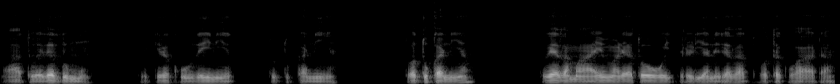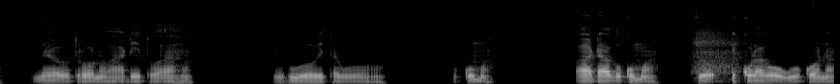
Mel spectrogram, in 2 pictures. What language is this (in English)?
Kikuyu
